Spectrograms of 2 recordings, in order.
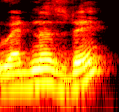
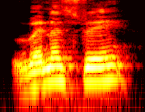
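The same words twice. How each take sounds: First: The D sound is pronounced. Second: The D sound is silent. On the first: The speaker calls it wrong. "We are not saying Wednesday" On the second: The speaker calls it right. "D is not pronounced in the following common words"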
